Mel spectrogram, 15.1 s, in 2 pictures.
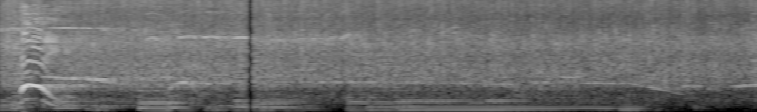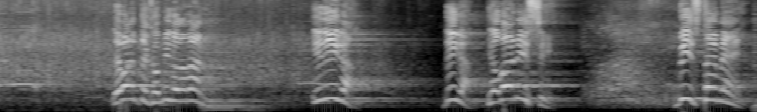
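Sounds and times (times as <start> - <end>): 
audience applauding: 0.0 - 11.4
speech: 8.8 - 9.8, 10.7 - 11.2, 12.0 - 13.2, 14.3 - 15.1.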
